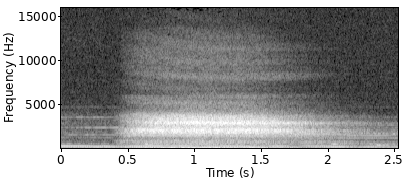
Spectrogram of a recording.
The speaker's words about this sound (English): Double inhale into the chest. Long, strong exhale.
